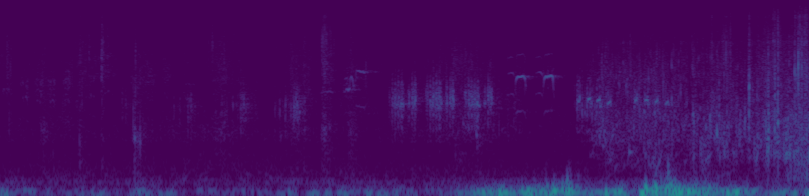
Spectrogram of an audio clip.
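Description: Small birds chirping and calling in short phrases, clearest between about two and four seconds in, over a low rumble. A louder rustling noise starts about four seconds in.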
